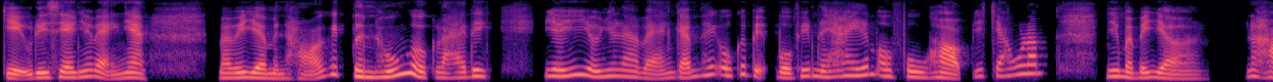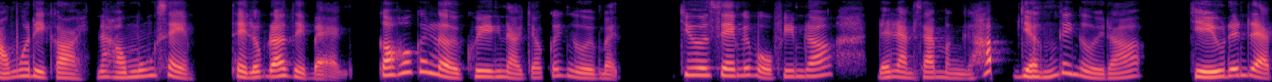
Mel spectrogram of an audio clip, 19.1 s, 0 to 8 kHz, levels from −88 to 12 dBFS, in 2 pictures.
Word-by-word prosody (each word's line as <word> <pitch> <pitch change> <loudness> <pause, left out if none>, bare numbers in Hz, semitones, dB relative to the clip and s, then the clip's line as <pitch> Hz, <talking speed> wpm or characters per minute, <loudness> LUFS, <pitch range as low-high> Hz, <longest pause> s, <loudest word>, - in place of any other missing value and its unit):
chịu 145 -4 +3
đi 175 +1 +5
xem 185 0 +3
với 215 +1 0
bạn 150 -5 0
nha. 180 -2 +3 0.6
Mà 170 0 0
bây 180 +1 +3
giờ 175 -2 +5
mình 160 -1 -3
hỏi 185 +5 -3
cái 295 - -1
tình 205 -5 +4
huống 215 - +3
ngược 195 - +3
lại 180 0 -3
đi. 230 +3 +1 0.4
Bây 235 - -2
giờ 230 - +4
ví 270 +5 +1
dụ 240 -5 +2
như 225 +3 -1
là 215 -3 -2
bạn 160 +1 -4
cảm 180 +4 -1
thấy, 275 +3 -3
ô, 260 -2 0
cái 300 - -5
b - - -3 0.2
bộ 175 -1 +3
phim 230 +5 -3
này 205 - 0
hay 245 +3 0
lắm, 280 +2 0
ồ, 230 -2 -1
phù 195 -2 -1
hợp 175 -5 +2
với 225 - -7
cháu 245 +5 -4
lắm 320 0 +2 0.5
nhưng 220 0 +1
mà 185 - +3
bây 180 +2 -1
giờ 145 -5 -1 0.3
nó 225 +1 -4
hổng 175 +5 0
có 240 - -1
đi 210 -4 +2
coi, 170 -3 0
nó 205 +2 -5
hổng 185 0 -1
muốn 235 +4 -2
xem, 195 - -1 0.3
thì 210 - +3
lúc 195 +2 0
đó 220 +3 +6
thì 215 - 0
bạn - - -4 0.2
có 275 +7 +4
cái 390 - +1
lời 220 - +4
khuyên 210 -1 0
nào 165 -4 -2
cho 175 +4 -7
cái 240 +7 -8
người 180 -9 -2
mà 155 - -6 0.5
chưa 265 -2 +2
xem 255 -1 +2
cái 260 - 0
bộ 165 - -1
phim 220 +6 -5
đó 245 +6 -1 0.3
để 185 +2 -1
làm 190 -4 -1
sao 190 +3 -1
mà 185 -3 -9 0.2
hấp 400 - +3
dẫn 210 +1 +2
cái 335 +1 -2
người 190 - -3
đó 185 +8 -4 0.4
chịu 205 0 +7
đến 245 +2 +2
rạp - - +3
205 Hz, 265 wpm, -20 LUFS, 180-240 Hz, 0.6 s, chịu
